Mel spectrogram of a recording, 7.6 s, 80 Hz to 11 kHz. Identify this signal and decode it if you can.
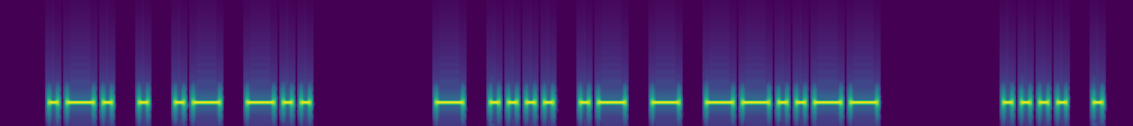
Morse code, heard as a keyed tone, about 21 wpm, 700 Hz. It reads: READ THAT, HE
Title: 2x Word-Spacing - Sentences from Top 200 Words - 20wpm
